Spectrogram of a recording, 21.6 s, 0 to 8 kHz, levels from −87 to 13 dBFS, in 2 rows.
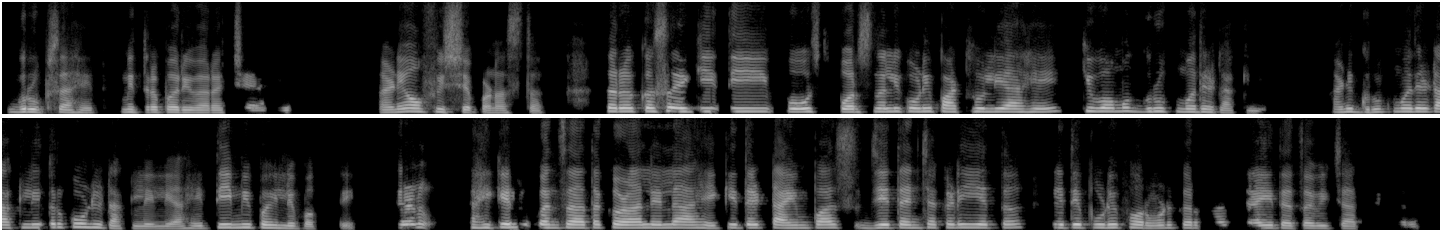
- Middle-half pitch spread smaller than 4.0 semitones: Yes, average, 3.6 semitones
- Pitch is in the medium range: No, high, 205 Hz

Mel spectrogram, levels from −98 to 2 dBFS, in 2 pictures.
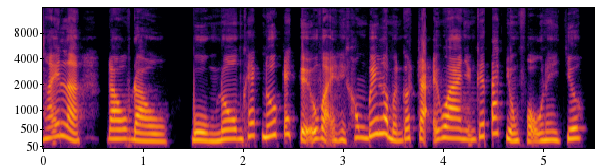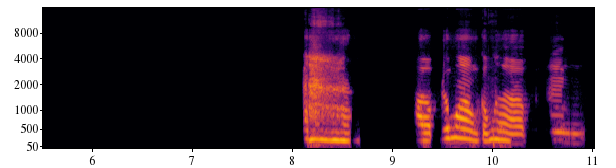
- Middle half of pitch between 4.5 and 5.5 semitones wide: Yes, average, 4.9 semitones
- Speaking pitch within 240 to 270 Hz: Yes, high, 245 Hz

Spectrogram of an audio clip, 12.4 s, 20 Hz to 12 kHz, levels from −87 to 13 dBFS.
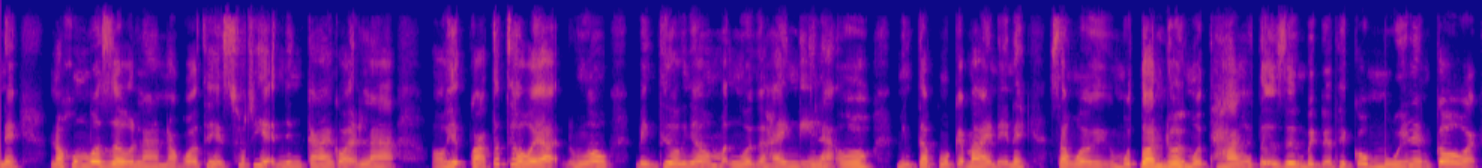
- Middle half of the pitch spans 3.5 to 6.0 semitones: Yes, average, 4.6 semitones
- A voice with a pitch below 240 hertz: Yes, high, 220 Hz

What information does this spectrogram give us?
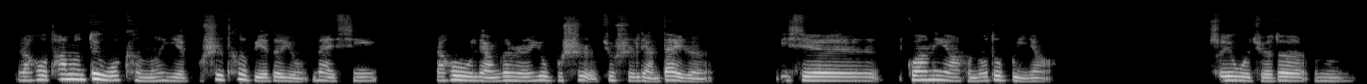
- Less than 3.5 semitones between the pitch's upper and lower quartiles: Yes, average, 2.8 semitones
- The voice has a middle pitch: Yes, medium, 180 Hz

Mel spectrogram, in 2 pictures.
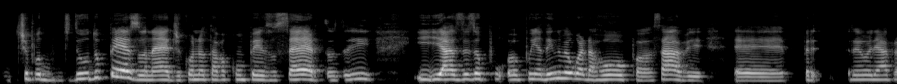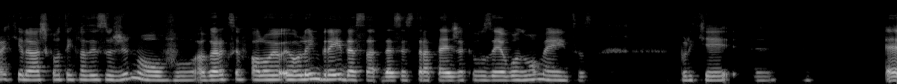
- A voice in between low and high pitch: No, high, 210 Hz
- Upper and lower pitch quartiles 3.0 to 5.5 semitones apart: No, narrow, 2.5 semitones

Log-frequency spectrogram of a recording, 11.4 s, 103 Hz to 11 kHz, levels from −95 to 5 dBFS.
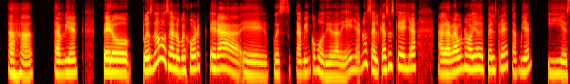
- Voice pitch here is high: Yes, high, 210 Hz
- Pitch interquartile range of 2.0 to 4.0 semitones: No, average, 4.7 semitones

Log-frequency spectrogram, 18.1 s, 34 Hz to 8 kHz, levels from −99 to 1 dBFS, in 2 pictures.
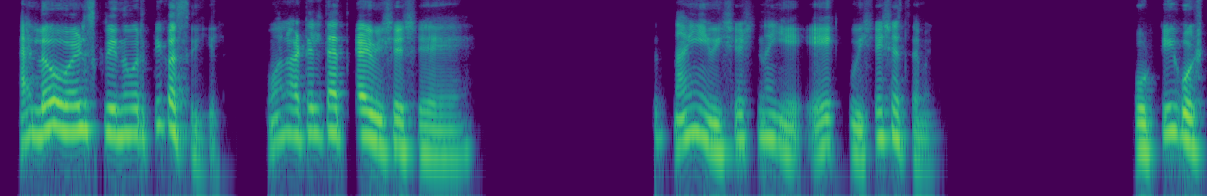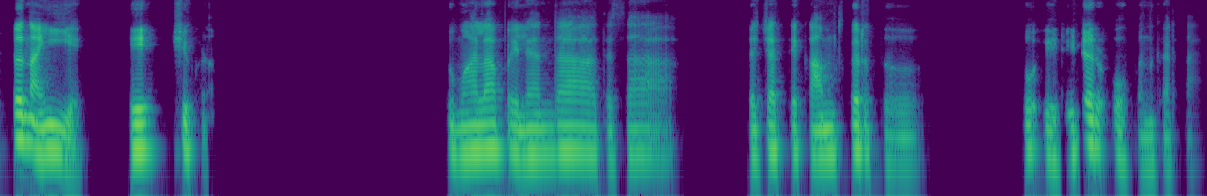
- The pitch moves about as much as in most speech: No, wide, 7.6 semitones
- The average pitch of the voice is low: Yes, low, 125 Hz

